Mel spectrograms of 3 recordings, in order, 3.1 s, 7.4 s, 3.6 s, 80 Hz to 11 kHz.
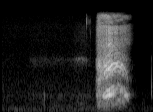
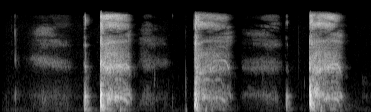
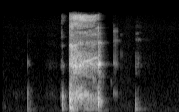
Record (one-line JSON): {"exhalation_length": "3.1 s", "exhalation_amplitude": 14542, "exhalation_signal_mean_std_ratio": 0.32, "three_cough_length": "7.4 s", "three_cough_amplitude": 32768, "three_cough_signal_mean_std_ratio": 0.31, "cough_length": "3.6 s", "cough_amplitude": 19690, "cough_signal_mean_std_ratio": 0.34, "survey_phase": "beta (2021-08-13 to 2022-03-07)", "age": "45-64", "gender": "Female", "wearing_mask": "No", "symptom_cough_any": true, "symptom_shortness_of_breath": true, "symptom_sore_throat": true, "symptom_diarrhoea": true, "symptom_fatigue": true, "symptom_headache": true, "symptom_change_to_sense_of_smell_or_taste": true, "symptom_onset": "3 days", "smoker_status": "Never smoked", "respiratory_condition_asthma": false, "respiratory_condition_other": false, "recruitment_source": "Test and Trace", "submission_delay": "1 day", "covid_test_result": "Positive", "covid_test_method": "RT-qPCR", "covid_ct_value": 20.7, "covid_ct_gene": "N gene"}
